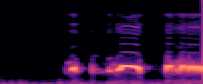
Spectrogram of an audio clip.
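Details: Liw tan style spotted dove song for luring and training birds to answer. Quick hiccuping notes run into a drawn-out coo, then, after a short gap, a long, level, steady note.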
